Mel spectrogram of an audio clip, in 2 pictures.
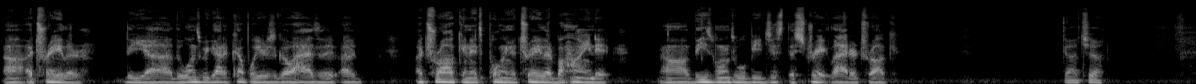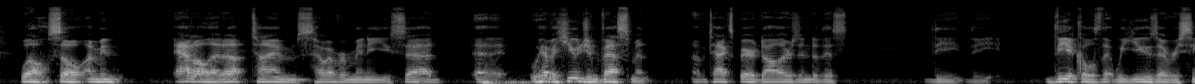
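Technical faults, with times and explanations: No technical faults can be heard in this speech clip.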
